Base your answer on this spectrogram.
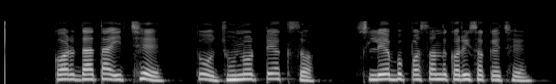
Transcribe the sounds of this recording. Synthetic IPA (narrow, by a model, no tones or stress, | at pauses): kəɾd̪at̪aitːʃʰe | t̪od͡ʒʱunoʈeks | slebpəsə̃nd̪kəɾisəket͡ʃʰe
